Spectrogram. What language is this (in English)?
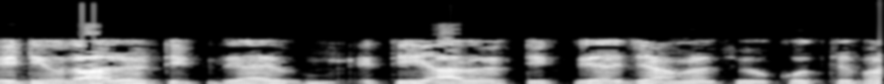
Bangla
